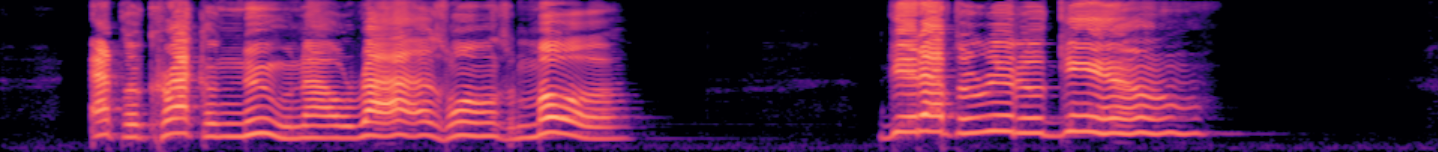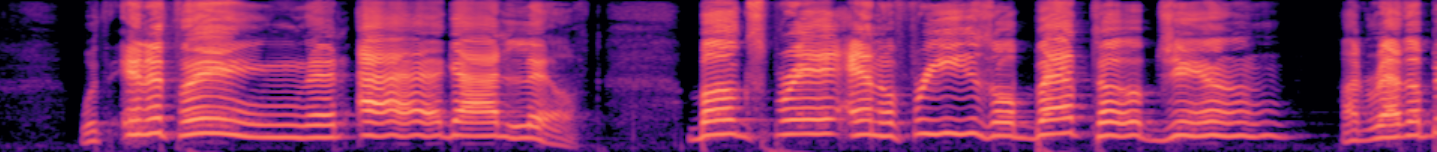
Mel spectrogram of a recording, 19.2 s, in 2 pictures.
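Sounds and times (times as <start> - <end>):
lead vocals: 0.6 - 4.2, 5.9 - 8.1, 10.2 - 13.5, 14.2 - 19.1.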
